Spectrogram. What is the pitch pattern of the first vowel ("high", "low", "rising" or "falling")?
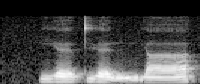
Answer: rising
